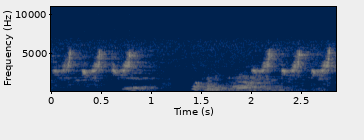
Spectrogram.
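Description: Restless Flycatcher giving quick rising whistled notes, several in a row about three per second, in two bursts; a man talks over the middle.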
